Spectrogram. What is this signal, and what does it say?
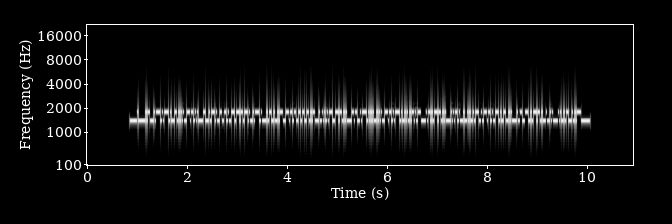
TTY/TDD text telephone tones (45.45 baud Baudot), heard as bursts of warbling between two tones, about 400 Hz shift, 1600 Hz centre. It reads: BEEUY XCHIA HEKPZ IIBJZ XLEYY EJDMD XSQFN AWXWN QXFCE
